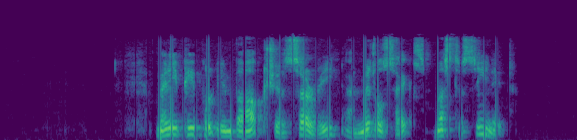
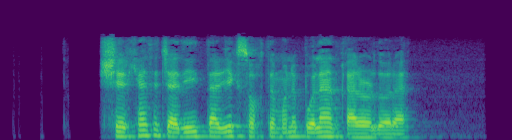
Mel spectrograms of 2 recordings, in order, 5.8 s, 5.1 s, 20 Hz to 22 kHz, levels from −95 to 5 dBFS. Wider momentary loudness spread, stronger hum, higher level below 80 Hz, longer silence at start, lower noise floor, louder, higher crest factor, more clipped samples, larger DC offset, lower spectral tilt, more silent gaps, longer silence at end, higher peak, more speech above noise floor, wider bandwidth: about the same, 8 LU vs 6 LU; neither; second, -64 dBFS vs -58 dBFS; first, 1.55 s vs 1 s; first, -85 dBFS vs -60 dBFS; second, -29 LUFS vs -16 LUFS; about the same, 18 dB vs 16 dB; neither; neither; about the same, -4 dB/octave vs -4.5 dB/octave; neither; second, 0.75 s vs 1.05 s; second, -12 dBFS vs 0 dBFS; first, 56 dB vs 45 dB; about the same, 8 kHz vs 7.8 kHz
